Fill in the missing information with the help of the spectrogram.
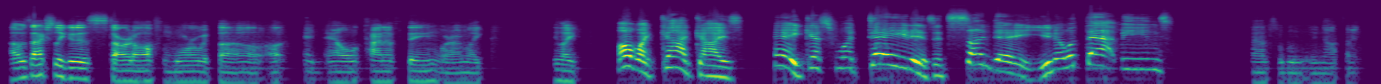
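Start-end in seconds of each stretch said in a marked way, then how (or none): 6.1-11.7 very high, gushing, fake super-excited voice. Showing how the video could have opened: fake super excited. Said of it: "super excited sounding".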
